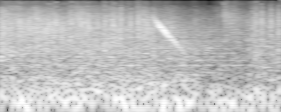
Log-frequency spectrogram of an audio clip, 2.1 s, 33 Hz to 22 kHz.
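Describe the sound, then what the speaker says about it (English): Creeping barrage explosions rumble through a Dawn of War 2 multiplayer battle, a dense continuous roar of heavy booms with a brief descending whistle of an incoming shell partway through, loud and sustained. "There's a creeping barrage"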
